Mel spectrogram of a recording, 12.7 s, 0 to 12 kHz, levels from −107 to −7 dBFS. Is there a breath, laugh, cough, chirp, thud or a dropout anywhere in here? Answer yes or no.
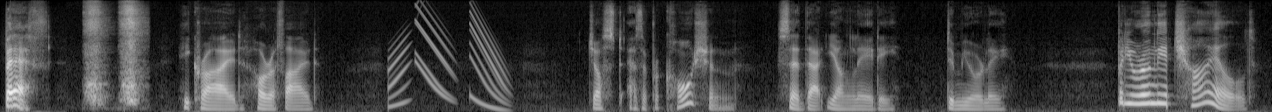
yes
